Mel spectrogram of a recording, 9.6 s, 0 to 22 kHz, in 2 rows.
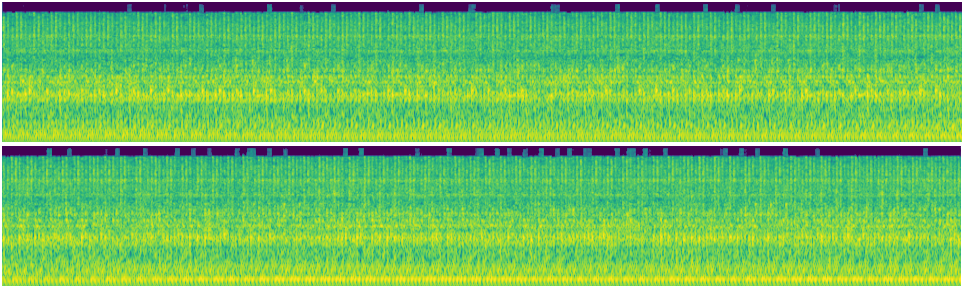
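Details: VW T4 1.9 diesel: a ticking knock at 2000 rpm appeared after an oil change, and hydraulic lifters were suspected. It is a fast, steady metallic rattle about four knocks per second over the diesel clatter. Teardown found a knocking piston pin; the engine needs an overhaul.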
